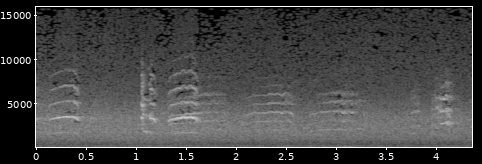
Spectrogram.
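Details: Close male Eleonora's falcon with females calling from ledges, sea in the background: several separate grating, nasal notes, some louder and nearer, others fainter, over low steady wash.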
